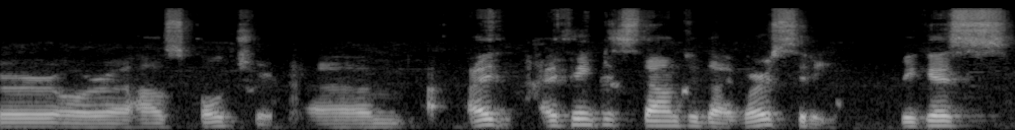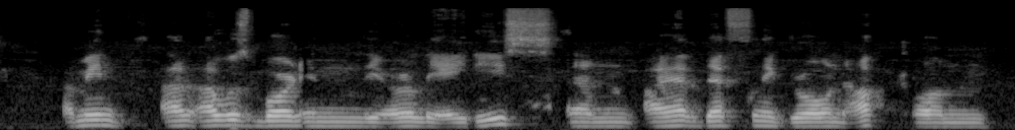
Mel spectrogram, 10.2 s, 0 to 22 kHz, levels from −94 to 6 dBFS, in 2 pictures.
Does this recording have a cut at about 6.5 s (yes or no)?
yes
